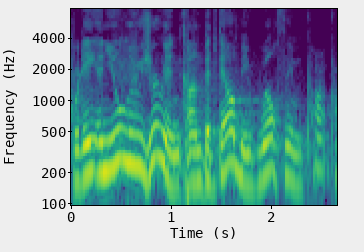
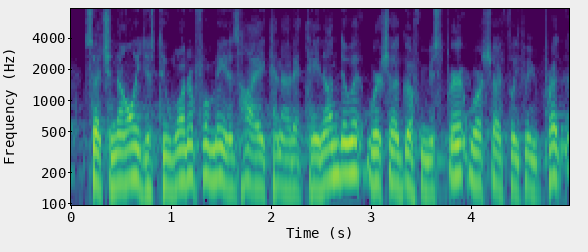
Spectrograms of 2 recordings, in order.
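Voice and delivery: soft, low, quickening Psalm recital; hushed devotional reading of the psalm; scripture recitation; 5 semitones lower, 4 dB quieter than usual. Acted. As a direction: recite it like a prayer, quieter and quicker as it goes. Reciting Psalm 139 from memory.

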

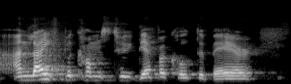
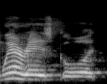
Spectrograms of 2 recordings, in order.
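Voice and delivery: loud, high anguished questions; a sufferer crying out to God, loud and pleading; desperate crying out; 4 semitones higher, 6 dB louder than usual. Retold or imitated. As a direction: cry out to a silent God. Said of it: "asked yourself the question".

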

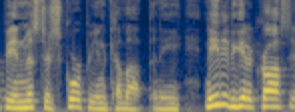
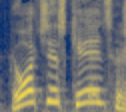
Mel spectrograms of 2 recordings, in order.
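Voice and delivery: show-off daredevil; 8 semitones higher, slower than usual. Retold or imitated. Guy showing off with alligator.

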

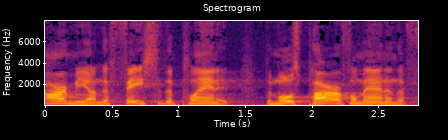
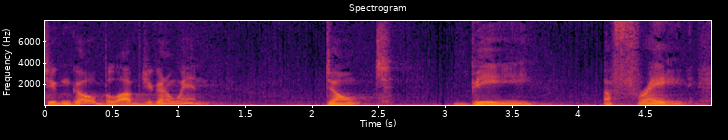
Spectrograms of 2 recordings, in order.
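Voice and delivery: reassuring; 8 dB quieter than usual. Real, not acted. Reassuring the congregation.

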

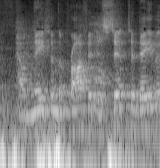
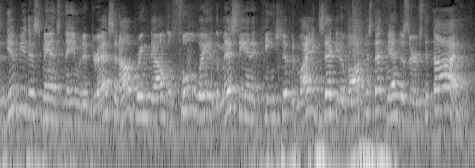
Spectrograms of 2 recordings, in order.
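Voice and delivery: higher, indignant royal sentence; retold outrage; 7 semitones higher than usual. Preacher voicing David condemning the rich man, indignant. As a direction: pronounce doom with mounting indignation. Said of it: "He's angry for the injustice".

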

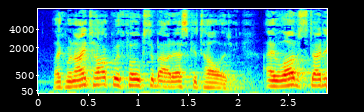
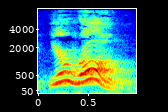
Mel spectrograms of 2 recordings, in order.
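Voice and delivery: louder and higher, blunt; emphatic; 6 semitones higher, 5 dB louder than usual. Real, not acted. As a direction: snap back firmly. Blunt rebuttal.

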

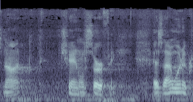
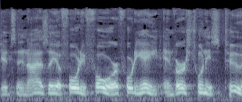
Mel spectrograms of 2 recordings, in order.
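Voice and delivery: ordinary talk

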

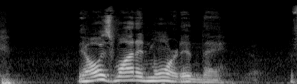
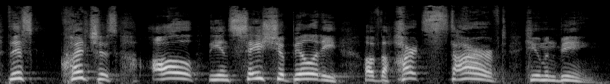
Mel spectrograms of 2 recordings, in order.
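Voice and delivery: high, loud, rising preacher's fervour; fervent preaching; 7 semitones higher, 3 dB louder than usual. Real, not acted. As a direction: preach it out with swelling joy. Preacher building to a climax.

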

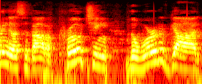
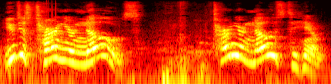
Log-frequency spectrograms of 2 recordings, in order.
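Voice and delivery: fervent preaching; 7 semitones higher than usual. Acted. Preacher pleading with the congregation, fervent and raised. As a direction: drive it home to the flock. Preaching mercy at full force.

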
